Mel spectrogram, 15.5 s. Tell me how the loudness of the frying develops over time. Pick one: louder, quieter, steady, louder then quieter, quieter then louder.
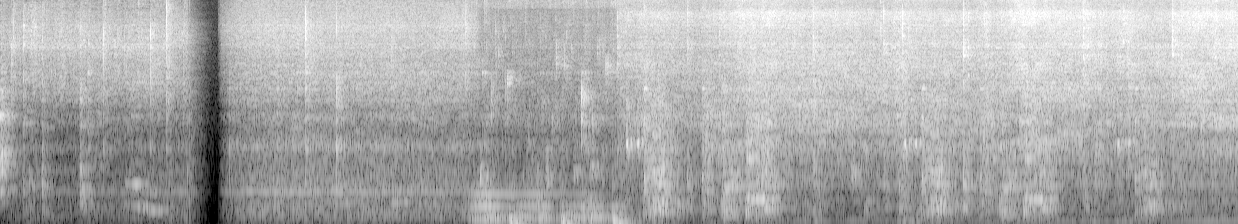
louder.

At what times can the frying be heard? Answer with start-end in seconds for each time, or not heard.
0.0-15.4.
